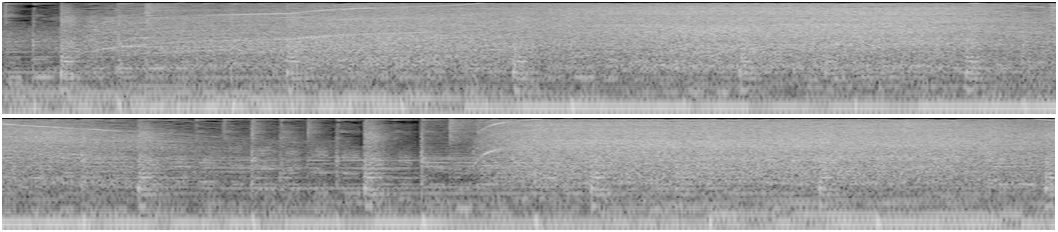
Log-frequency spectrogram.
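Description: Hand-held electric drill boring through a chromoly steel airframe tube, running in two stretches with a short break about six seconds in, over background music.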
